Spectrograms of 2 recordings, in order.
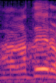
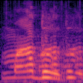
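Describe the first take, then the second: First: The last syllable has an 'e' vowel. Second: The last syllable has a 'u' vowel. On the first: The speaker calls it wrong. "আর মাদের হবে না" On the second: The speaker calls it right. "মাঝখান থেকে মাদুর মনে থাকবে"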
